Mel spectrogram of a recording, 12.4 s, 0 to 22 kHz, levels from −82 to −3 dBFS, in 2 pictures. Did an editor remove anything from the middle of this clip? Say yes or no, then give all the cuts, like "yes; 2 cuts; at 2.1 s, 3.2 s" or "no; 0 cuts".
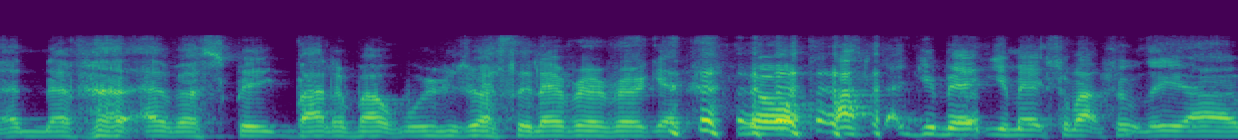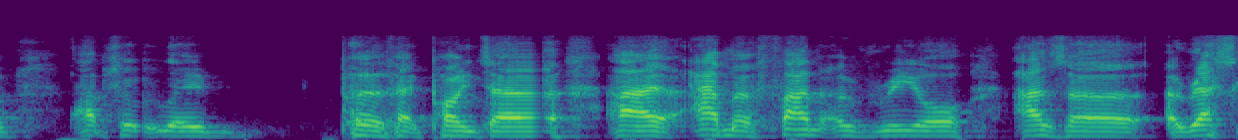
no; 0 cuts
